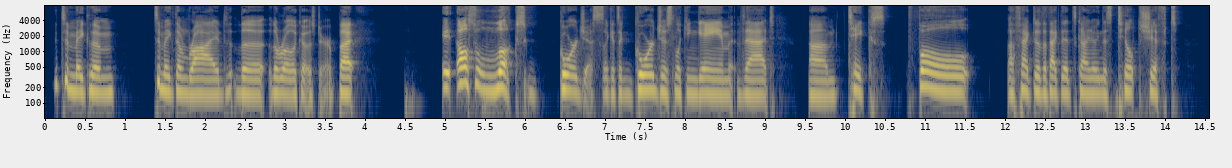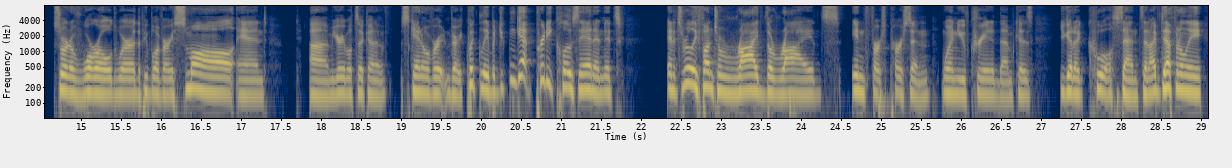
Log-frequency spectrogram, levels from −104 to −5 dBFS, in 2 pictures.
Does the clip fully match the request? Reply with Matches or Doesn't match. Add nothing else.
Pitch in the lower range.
Doesn't match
